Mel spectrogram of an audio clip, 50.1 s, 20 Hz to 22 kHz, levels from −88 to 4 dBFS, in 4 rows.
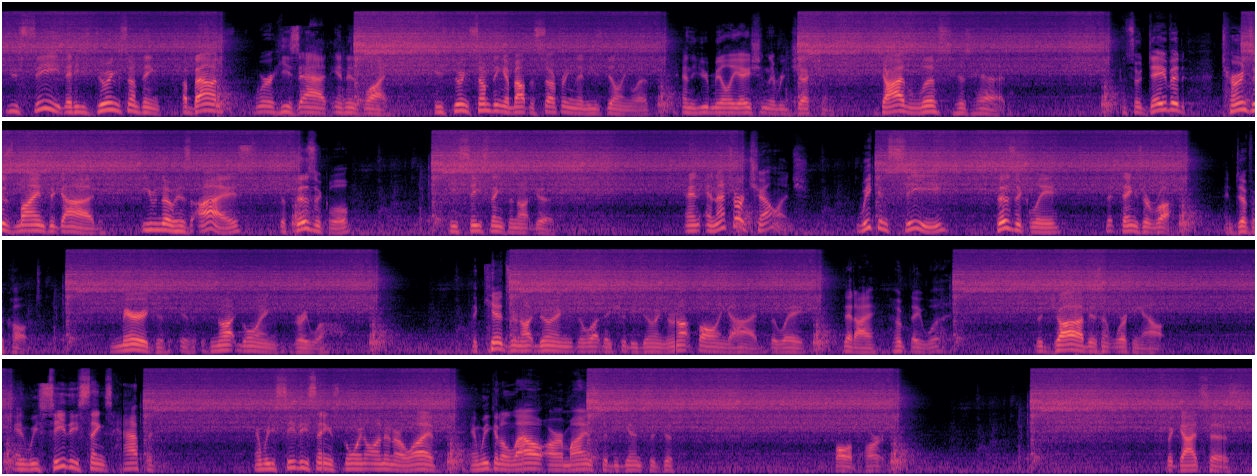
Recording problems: hiss; loud; throughout; as loud as the speech

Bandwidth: 16 kHz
